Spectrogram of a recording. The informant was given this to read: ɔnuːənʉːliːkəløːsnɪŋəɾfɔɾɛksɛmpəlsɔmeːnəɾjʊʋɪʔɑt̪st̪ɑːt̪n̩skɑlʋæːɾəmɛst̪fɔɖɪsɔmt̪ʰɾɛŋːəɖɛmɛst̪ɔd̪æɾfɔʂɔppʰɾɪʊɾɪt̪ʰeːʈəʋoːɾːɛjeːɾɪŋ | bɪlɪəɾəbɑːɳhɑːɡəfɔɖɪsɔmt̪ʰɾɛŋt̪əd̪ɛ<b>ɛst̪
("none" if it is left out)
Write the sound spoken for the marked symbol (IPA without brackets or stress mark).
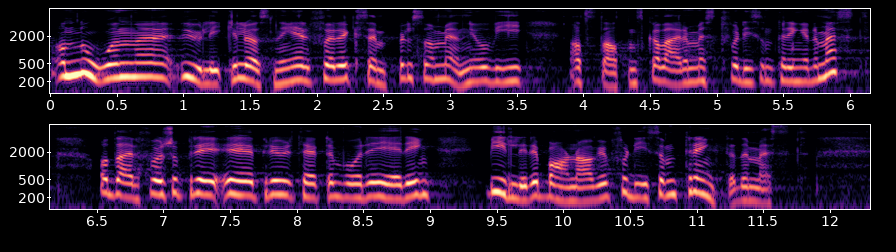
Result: m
